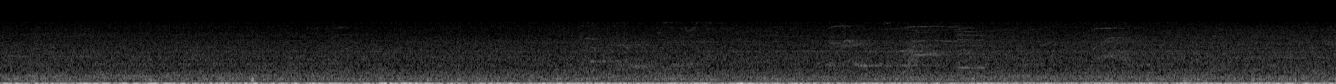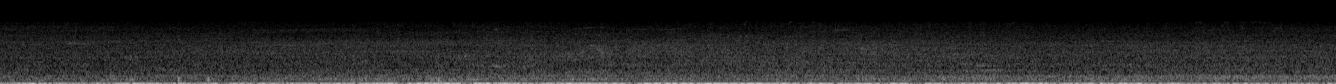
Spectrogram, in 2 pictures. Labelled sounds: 8.7	9.9	killer whale, 0.75 to 7.8 kHz

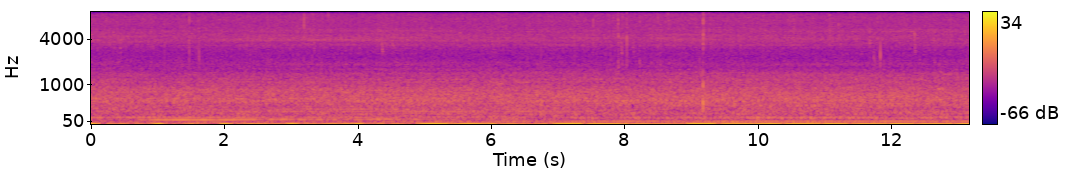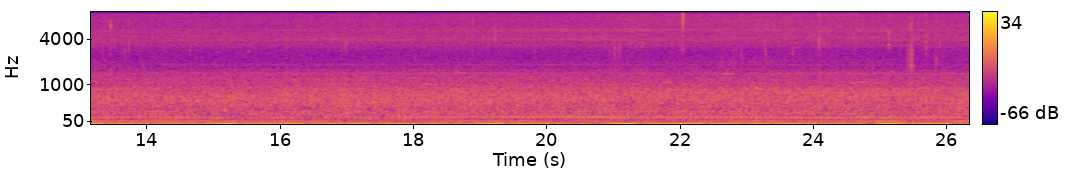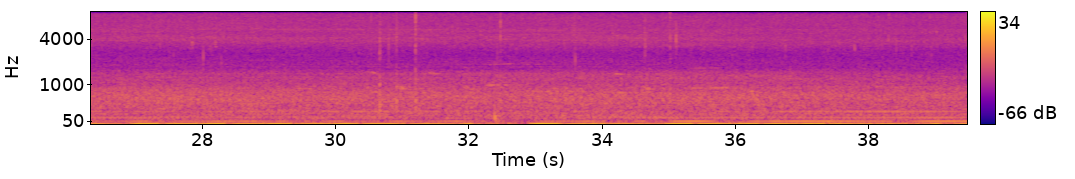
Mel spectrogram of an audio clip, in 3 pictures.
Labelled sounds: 18.5	19.3	killer whale, southern resident, J pod, 0.39 to 1.8 kHz
22.6	23.3	killer whale, southern resident, J pod, 0.73 to 1.7 kHz
30.5	31.1	killer whale, southern resident, J pod, 0.70 to 1.7 kHz
31.4	32.7	killer whale, southern resident, J pod, 0.39 to 2.2 kHz
34.1	34.8	killer whale, southern resident, J pod, 0.58 to 1.5 kHz

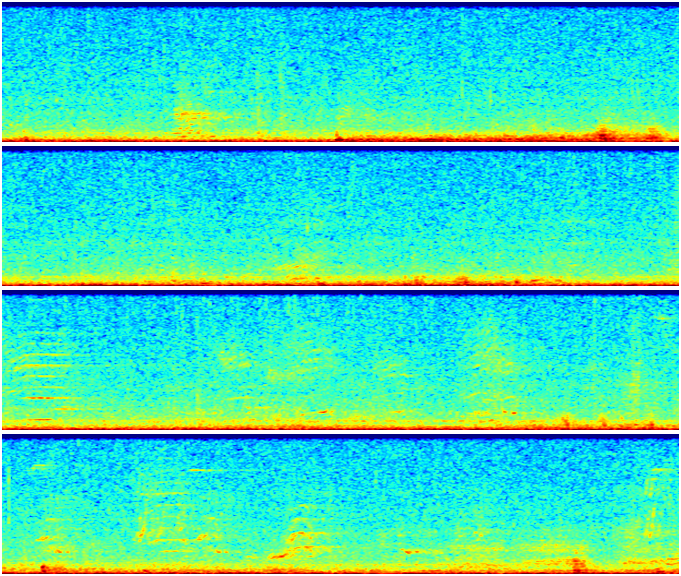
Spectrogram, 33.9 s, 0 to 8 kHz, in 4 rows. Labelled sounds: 27.0	28.2	killer whale, southern resident, 1.3 to 5.9 kHz

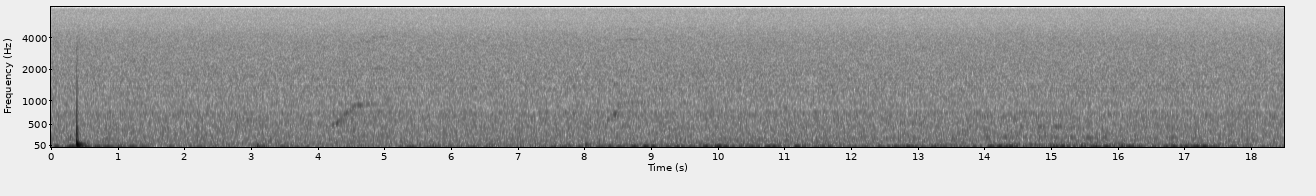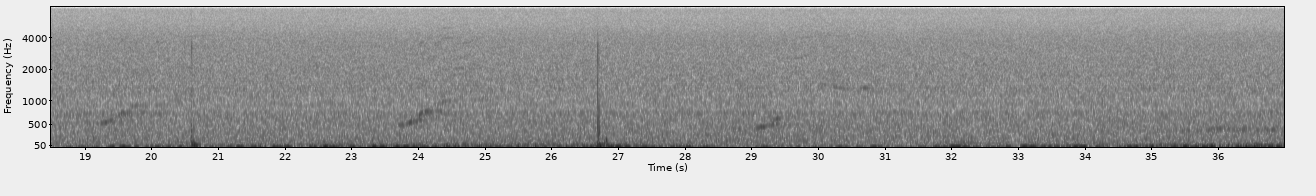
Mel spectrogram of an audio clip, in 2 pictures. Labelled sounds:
4.4	4.7	humpback whale, 0.80 to 0.96 kHz
8.6	8.9	humpback whale, 3.8 to 4.0 kHz

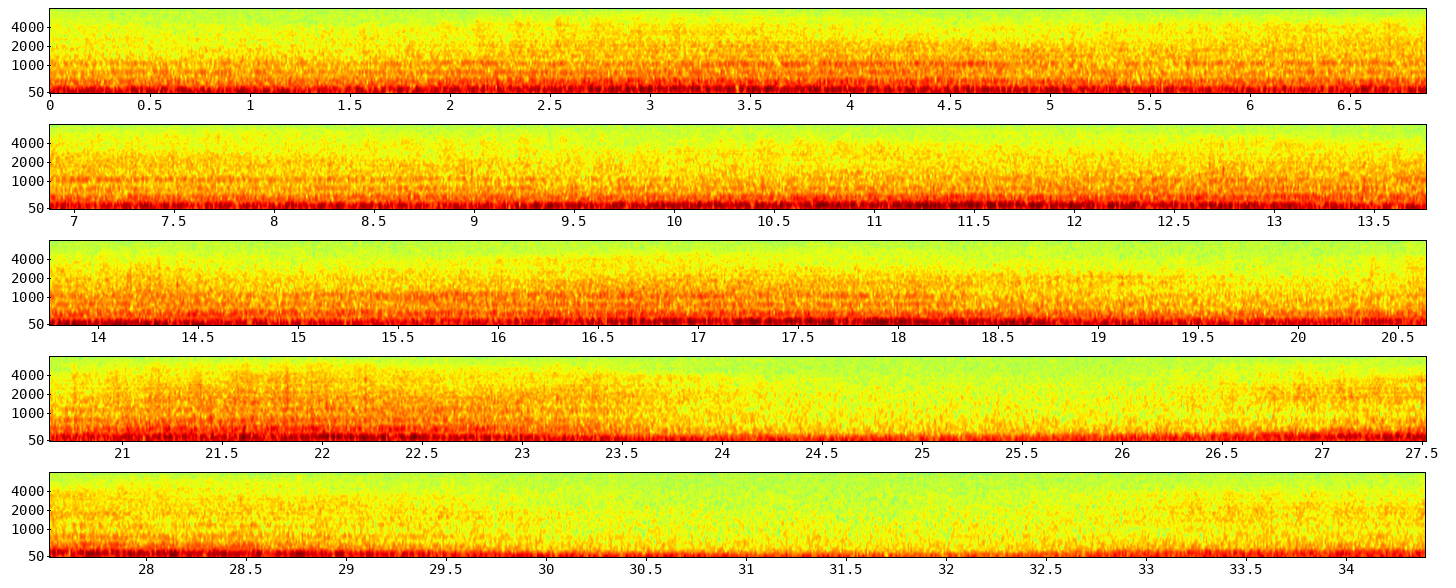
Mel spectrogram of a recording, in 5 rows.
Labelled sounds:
15.6	15.9	vessel noise, 0.99 to 1.2 kHz

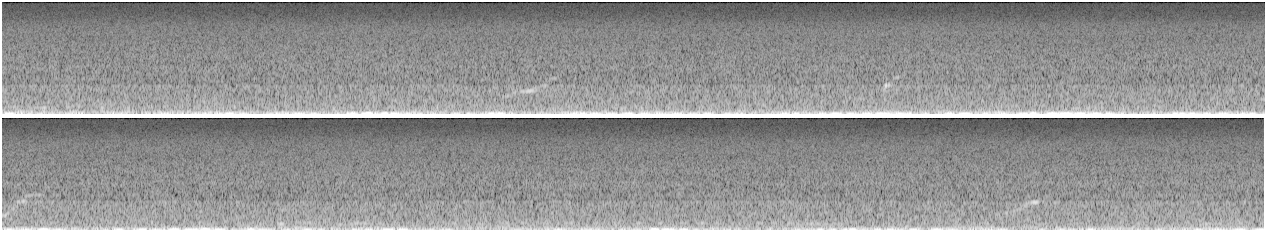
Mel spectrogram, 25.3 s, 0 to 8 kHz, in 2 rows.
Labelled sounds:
12.8	13.1	humpback whale, 0.80 to 1.0 kHz

